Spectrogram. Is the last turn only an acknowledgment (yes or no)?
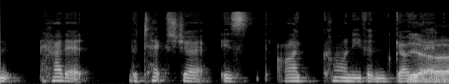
no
